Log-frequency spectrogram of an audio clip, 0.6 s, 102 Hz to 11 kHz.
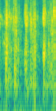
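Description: A plastic bottle of Novus No. 2 liquid plastic polish is shaken well before it is used on a 1/32 scale Porsche 356 Speedster model car body. The shaking makes a quick series of short, bright, clicky sloshes. Each one fades almost instantly.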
